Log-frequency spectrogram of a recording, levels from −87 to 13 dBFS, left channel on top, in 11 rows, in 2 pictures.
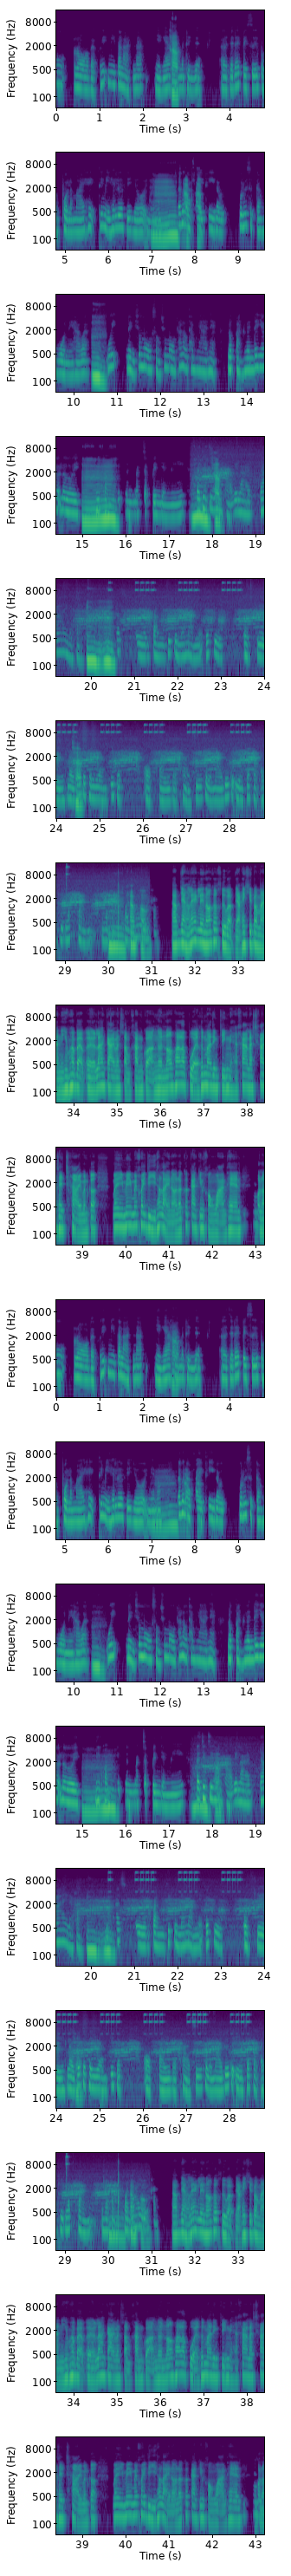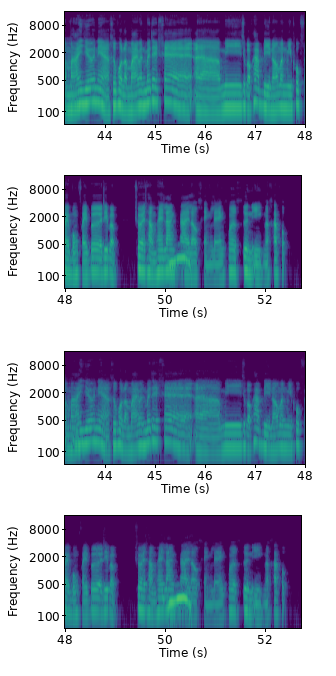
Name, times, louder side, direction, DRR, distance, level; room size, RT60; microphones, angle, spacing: voice 1, 0.0-2.0 2.3-3.3 3.8-7.2 7.6-8.7 9.0-10.3 10.8-11.0 11.2-13.3 13.6-14.9 15.3-15.7 16.0-17.3 17.6-19.8 20.3-20.7 21.0-23.0 23.5-25.5 26.0-31.1 43.0-43.5 50.0-50.5, right 4 dB, 85° right, 0.6 m, -31 dB
voice 2, 7.0-8.2 10.4-10.8 15.0-15.8 17.5-18.2 19.9-20.6 24.4-24.6 30.0-31.0 31.5-42.7 43.0-49.0 49.5-52.4, left 5 dB, 85° left, 0.6 m, -27 dB
Frog / Rain, 17.5-31.0, left 2 dB, 40° left, 1.5 m, -39 dB
Alarm, 20.4-20.5 21.0-21.5 22.0-22.5 23.0-23.5 24.0-24.5 24.9-25.6 26.0-26.5 26.9-27.6 28.0-28.5 29.0-29.1 29.9-30.2, right 6 dB, 15° right, 0.3 m, -32 dB
5.8 x 2.9 x 2.4 m
head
